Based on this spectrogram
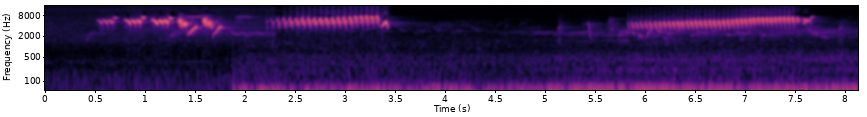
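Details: Subalpine warbler (Sylvia cantillans) song mixing a jumble of quick twittering notes with two long, dry buzzing rattles, each lasting about a second and a half and rising slightly in pitch.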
